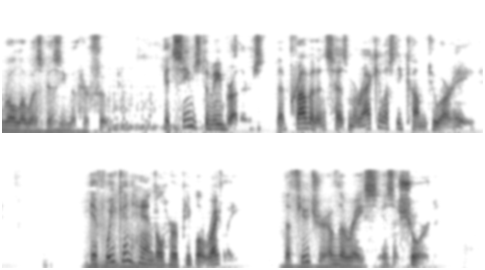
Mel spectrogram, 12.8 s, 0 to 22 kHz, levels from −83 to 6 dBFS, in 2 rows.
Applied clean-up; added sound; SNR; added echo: classical method spectral subtraction.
